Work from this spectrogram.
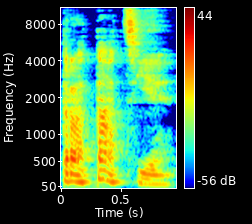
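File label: "treat", Romanian; gcompris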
